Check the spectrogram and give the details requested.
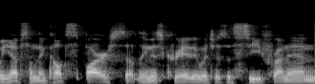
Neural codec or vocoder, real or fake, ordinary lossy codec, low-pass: none; real; AAC, 48 kbps; 7.2 kHz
